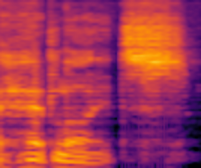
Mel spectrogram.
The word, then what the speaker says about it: headlights: We in the word headlights we accent the first um syllable head. The headlights. The headlights. And this is because this word is actually a compound noun. It's made up out of two nouns head and lights. And in compound nouns, we in English, we stress the first item in the comp in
